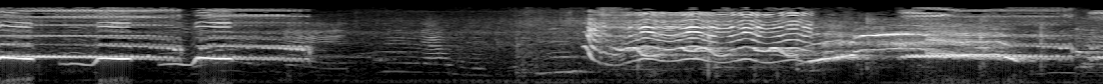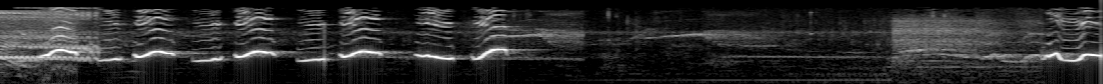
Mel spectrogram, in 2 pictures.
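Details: A male laughingthrush sings in the cold season alongside female calls, giving loud, wavering whistled phrases with rich tones, then a quick run of repeated notes about twice a second, mixed with higher chattering calls.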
